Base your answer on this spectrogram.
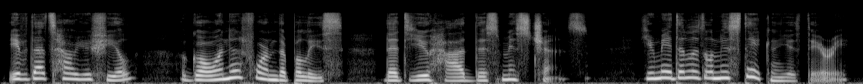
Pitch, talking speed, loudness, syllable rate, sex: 230 Hz, 160 wpm, -16 LUFS, 4.6 syllables/s, female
